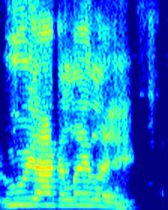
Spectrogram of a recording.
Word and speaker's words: Uiagalele: Uiagalele.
